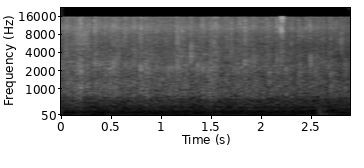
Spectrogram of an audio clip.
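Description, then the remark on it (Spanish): A church audience breaks into loud, sustained applause for the King, a dense wash of clapping that holds steady for the full few seconds with no voices standing out. “Dale un aplauso bien fuerte al Rey porque sí lo estamos declarando.”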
